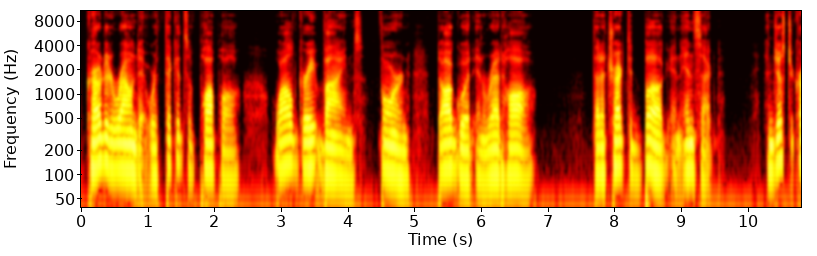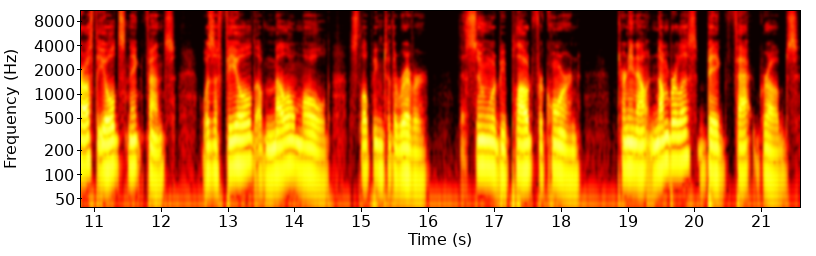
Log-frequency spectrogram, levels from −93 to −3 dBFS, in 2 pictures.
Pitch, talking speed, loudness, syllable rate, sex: 115 Hz, 140 wpm, -21 LUFS, 4.1 syllables/s, male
